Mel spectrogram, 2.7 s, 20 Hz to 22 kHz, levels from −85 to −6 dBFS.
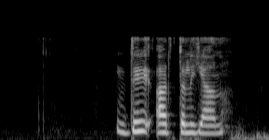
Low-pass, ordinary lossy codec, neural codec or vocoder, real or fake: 7.2 kHz; none; codec, 16 kHz, 4 kbps, X-Codec, HuBERT features, trained on balanced general audio; fake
